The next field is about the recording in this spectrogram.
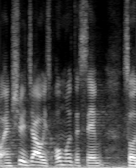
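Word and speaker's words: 睡觉: different meanings, or just if you miss the right pronunciation, you are saying another things. For example, sleeping, 睡觉, that means sleeping.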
